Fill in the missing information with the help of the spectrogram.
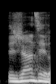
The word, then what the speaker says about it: Dejounte: DeJounte, my bad. DeJounte Murray. – DeJounte. – DeJounte, like the mustard, man. – You fucking Mexican. – Yeah, no, I like it. I'm going to call him DeJounte from now on.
